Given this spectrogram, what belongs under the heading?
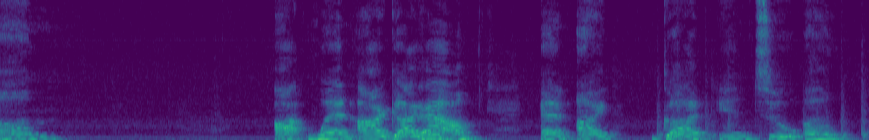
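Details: Aphasia in an adult woman following a severe stroke about eight years earlier.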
